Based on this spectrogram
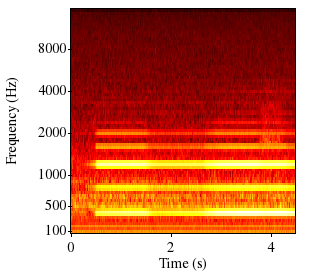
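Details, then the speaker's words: Harman Kardon 75+ amplifier under overhaul: steady test tone with buzzy gritty distortion that grows louder on its own as it warms. A thermal resistor or faulty output transistor is suspected, not confirmed. "so when i turn it on it uh starts with the distortion i'll show you here turn this up"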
